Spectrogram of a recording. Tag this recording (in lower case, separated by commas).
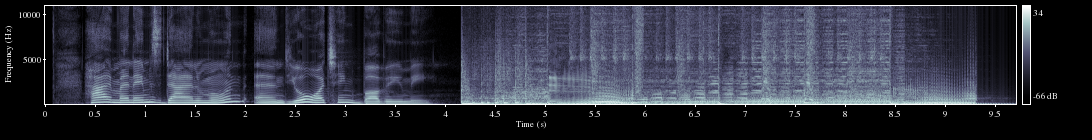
speech, music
